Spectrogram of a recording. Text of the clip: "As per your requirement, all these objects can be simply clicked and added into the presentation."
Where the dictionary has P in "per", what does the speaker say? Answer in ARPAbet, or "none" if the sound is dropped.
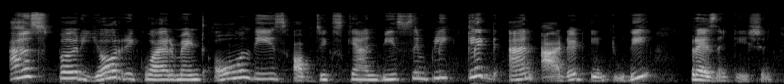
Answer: F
